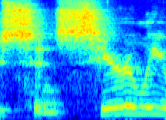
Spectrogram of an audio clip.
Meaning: 1. In a sincere or earnest manner; honestly 2. A conventional formula for ending a letter, used when the salutation addresses the person for whom the letter is intended by his or her name
- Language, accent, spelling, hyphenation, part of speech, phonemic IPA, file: English, US, sincerely, sin‧cere‧ly, adverb, /sɪnˈsɪɹli/, En-us-sincerely.ogg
